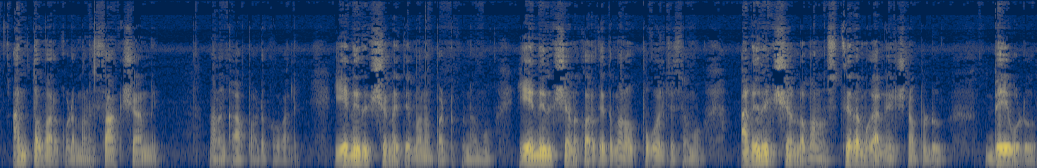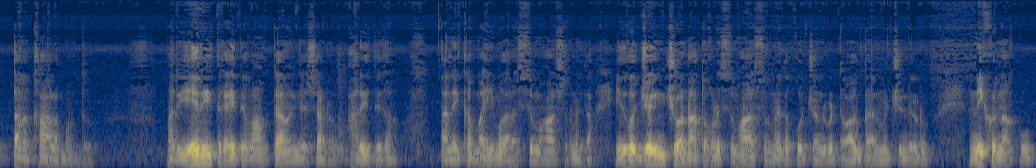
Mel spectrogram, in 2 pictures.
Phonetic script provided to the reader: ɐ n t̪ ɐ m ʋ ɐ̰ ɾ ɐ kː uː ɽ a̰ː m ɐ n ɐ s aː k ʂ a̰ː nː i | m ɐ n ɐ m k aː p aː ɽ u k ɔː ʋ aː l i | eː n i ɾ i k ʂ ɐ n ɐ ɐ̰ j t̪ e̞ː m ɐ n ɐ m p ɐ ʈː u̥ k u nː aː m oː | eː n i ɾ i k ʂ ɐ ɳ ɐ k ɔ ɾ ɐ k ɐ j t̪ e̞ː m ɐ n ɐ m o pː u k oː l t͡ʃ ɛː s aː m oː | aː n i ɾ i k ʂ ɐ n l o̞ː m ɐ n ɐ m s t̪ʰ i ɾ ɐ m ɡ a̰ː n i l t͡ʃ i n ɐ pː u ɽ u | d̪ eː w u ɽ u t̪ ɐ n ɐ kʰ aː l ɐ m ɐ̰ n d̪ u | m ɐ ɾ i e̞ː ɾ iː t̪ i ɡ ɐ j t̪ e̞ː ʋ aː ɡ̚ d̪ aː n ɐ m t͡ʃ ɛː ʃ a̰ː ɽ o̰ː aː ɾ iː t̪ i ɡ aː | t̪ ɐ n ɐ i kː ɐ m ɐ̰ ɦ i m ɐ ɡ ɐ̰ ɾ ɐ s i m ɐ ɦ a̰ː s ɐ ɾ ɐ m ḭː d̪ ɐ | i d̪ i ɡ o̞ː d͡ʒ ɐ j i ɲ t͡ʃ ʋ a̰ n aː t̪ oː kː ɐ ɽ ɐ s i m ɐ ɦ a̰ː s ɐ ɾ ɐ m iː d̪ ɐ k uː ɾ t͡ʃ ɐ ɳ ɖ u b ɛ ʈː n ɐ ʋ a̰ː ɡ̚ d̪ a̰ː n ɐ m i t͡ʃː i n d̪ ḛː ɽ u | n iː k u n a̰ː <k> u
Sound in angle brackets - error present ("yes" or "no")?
no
